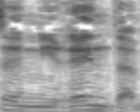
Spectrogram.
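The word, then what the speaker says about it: Miranda: קודם כל דיברנו מעט על הצהרת מירנדה, מסתבר שכך מבטאים את השם הזה, אותה הצהרה ששוטרים אמריקאים בדרך כלל אומרים כש...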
